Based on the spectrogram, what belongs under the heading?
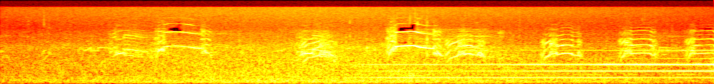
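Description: Birds calling: repeated short, arched cries over a low rumble, fading in. From about two and a half seconds in, a steady ambient music drone starts under the calls.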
